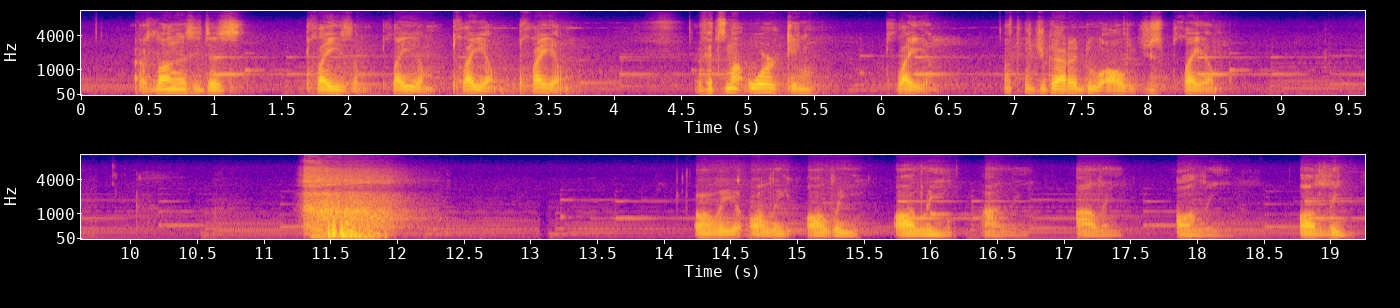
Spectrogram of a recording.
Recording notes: In the episode the AUDIO is VERY poor.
